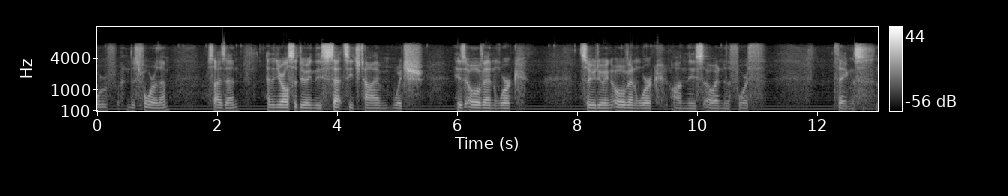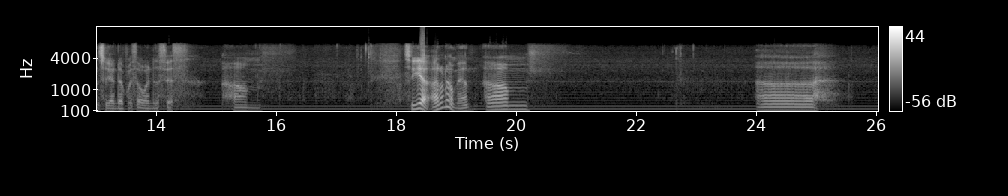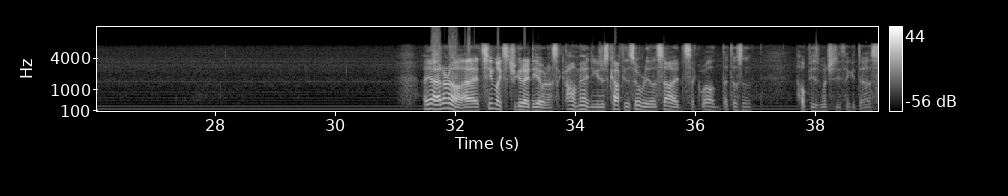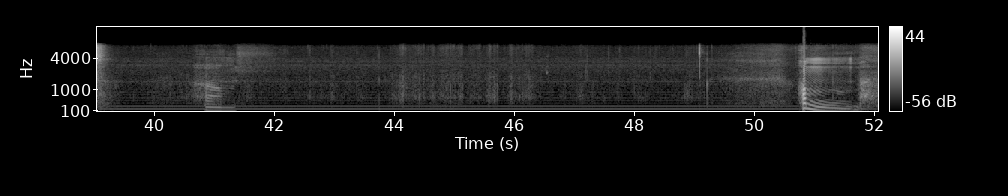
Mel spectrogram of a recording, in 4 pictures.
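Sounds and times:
faint electrical hum: 0.0 - 52.0
man humming: 24.0 - 25.5, 40.0 - 46.3, 50.6 - 52.0
faint small ticks and rustles: 41.4 - 49.4.

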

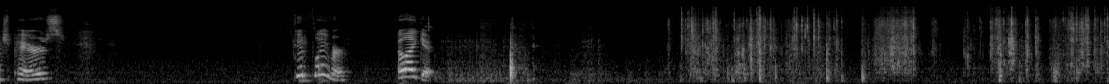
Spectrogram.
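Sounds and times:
snack packaging crinkling: 6.6 - 11.0.

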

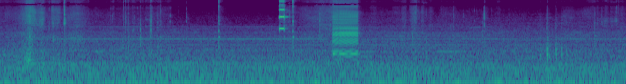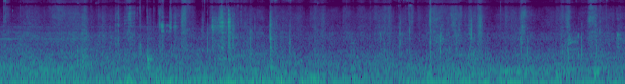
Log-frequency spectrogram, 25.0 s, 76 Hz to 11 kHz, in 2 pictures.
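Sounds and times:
low room hum: 0.0 - 25.0
barcode scanner beeping: 5.6 - 5.9.

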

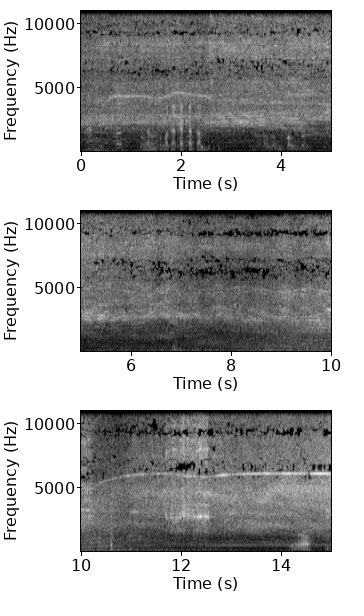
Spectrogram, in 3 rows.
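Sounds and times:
vehicle engine humming: 5.8 - 15.0.

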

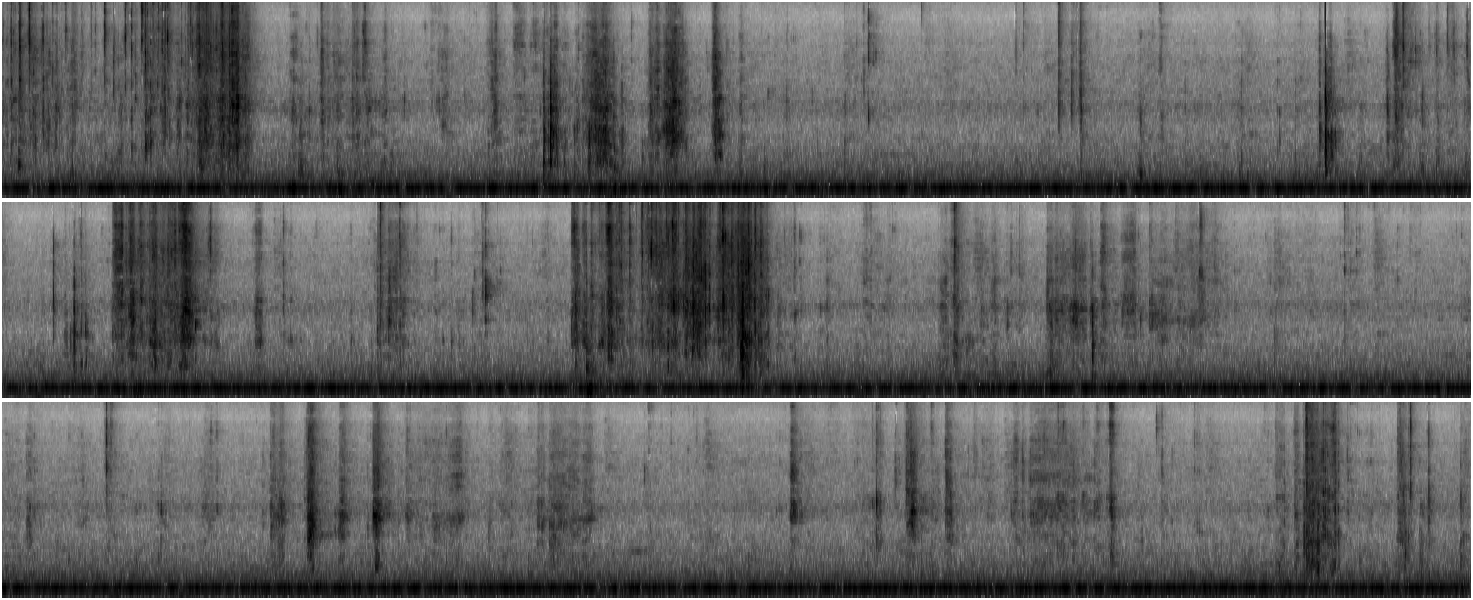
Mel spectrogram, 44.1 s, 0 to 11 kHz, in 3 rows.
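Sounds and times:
paper and foil rustling: 0.0 - 4.0, 4.9 - 7.4, 15.4 - 17.6, 20.4 - 22.7, 42.1 - 43.7
chewing and crunching fried food: 0.0 - 9.3, 10.0 - 44.0
steady low hum: 0.0 - 44.0.

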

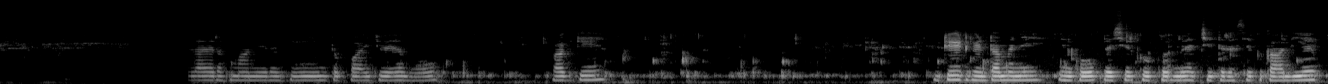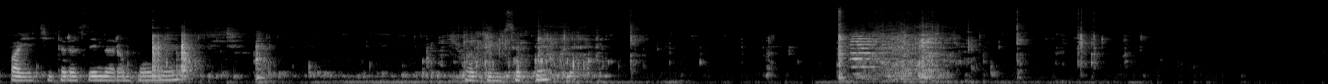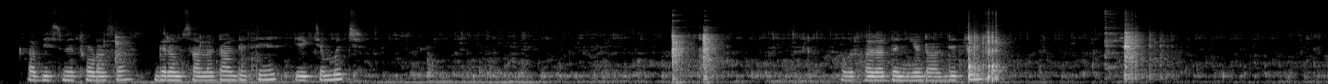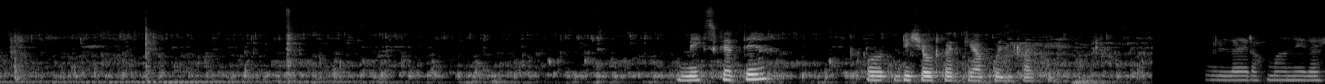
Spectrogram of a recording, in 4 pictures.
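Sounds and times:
curry bubbling in a pot: 2.2 - 51.4.

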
